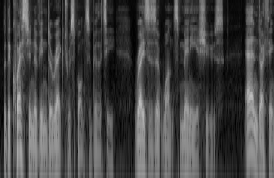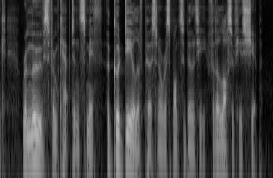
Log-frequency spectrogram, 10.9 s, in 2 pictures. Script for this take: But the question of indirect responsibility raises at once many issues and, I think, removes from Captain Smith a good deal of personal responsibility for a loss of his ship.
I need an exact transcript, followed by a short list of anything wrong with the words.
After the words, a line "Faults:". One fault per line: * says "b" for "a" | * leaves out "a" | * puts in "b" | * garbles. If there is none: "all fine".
But the question of indirect responsibility raises at once many issues and, I think, removes from Captain Smith a good deal of personal responsibility for the loss of his ship.
Faults:
* says "the" for "a"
